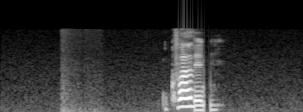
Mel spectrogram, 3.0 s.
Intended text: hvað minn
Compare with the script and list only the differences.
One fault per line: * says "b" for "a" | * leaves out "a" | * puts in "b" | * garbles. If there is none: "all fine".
all fine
